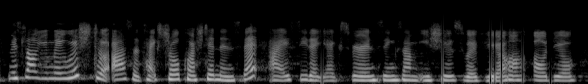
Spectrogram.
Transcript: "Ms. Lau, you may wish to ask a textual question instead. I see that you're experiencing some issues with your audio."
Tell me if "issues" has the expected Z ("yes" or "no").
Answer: no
